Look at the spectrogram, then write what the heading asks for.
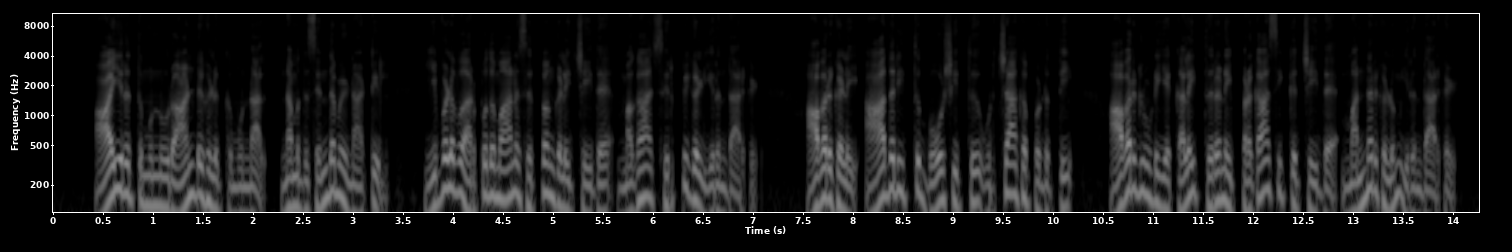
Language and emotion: Tamil, neutral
